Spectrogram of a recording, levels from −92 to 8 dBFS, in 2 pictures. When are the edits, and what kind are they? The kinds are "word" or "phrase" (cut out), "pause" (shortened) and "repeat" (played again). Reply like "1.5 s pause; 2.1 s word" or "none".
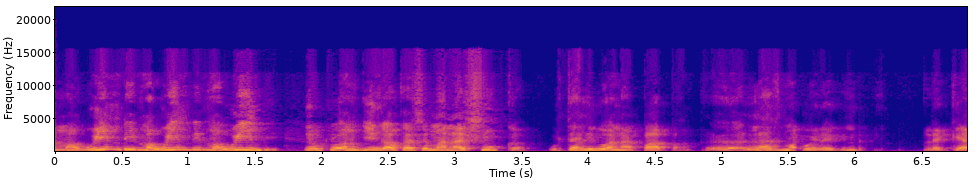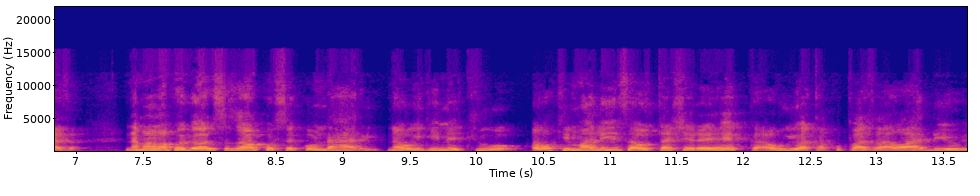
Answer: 1.9 s word; 3.6 s pause; 5.5 s word; 7.4 s word; 7.9 s word; 9.3 s pause; 10.4 s word

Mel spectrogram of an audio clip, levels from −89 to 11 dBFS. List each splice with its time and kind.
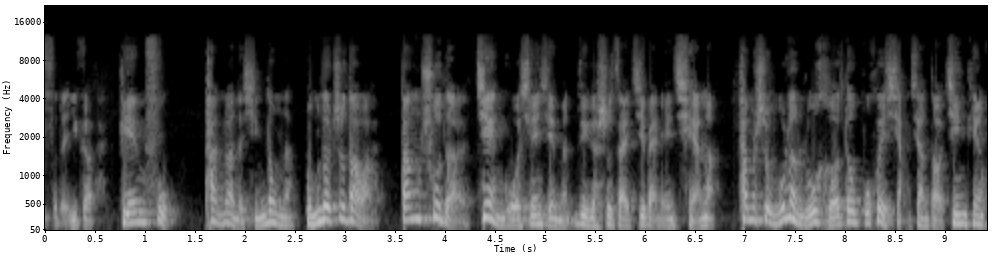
2.5 s pause; 6.9 s pause

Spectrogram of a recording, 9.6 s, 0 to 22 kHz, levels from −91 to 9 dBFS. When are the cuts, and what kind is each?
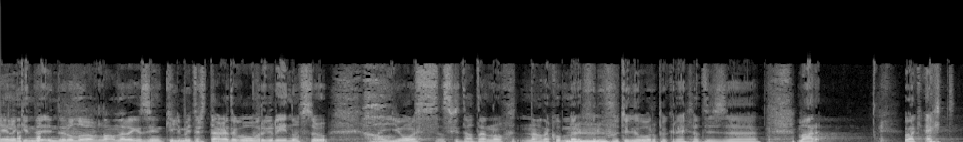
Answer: none

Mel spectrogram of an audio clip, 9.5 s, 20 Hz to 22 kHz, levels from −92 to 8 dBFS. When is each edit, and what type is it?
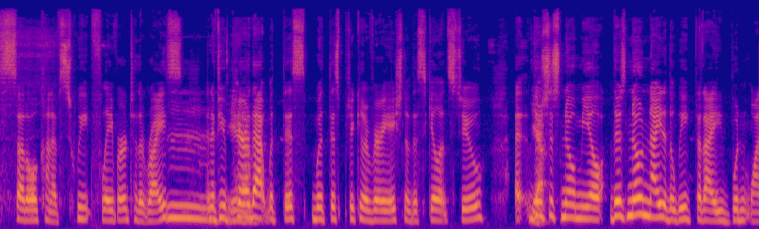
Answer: none

